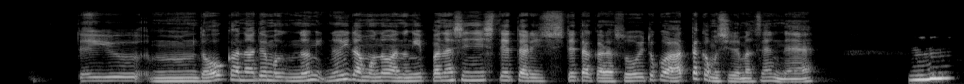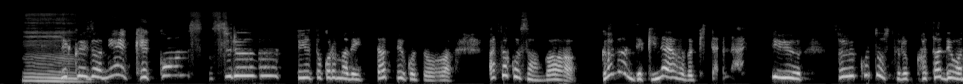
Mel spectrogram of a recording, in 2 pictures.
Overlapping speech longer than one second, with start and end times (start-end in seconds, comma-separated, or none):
none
